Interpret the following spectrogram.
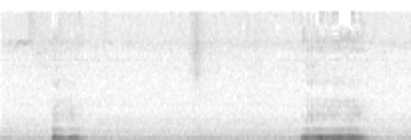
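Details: Heavy-snoring dog asleep at bedtime: a brief rasping snore, then a longer, louder buzzing snore about two and a half seconds later, separated by near silence.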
